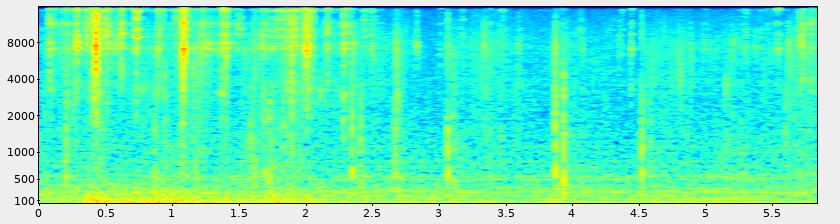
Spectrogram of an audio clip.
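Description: Footsteps shuffle and sandals scuff on a stone floor.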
